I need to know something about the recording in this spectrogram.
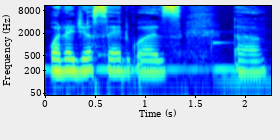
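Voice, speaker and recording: A woman speaking in slow, careful phrases. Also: medium pitch, level tone. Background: music.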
